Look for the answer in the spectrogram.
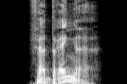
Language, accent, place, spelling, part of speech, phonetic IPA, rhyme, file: German, Germany, Berlin, verdränge, verb, [fɛɐ̯ˈdʁɛŋə], -ɛŋə, De-verdränge.ogg
- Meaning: inflection of verdrängen: 1. first-person singular present 2. first/third-person singular subjunctive I 3. singular imperative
